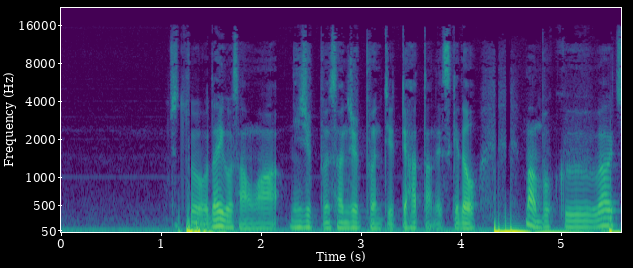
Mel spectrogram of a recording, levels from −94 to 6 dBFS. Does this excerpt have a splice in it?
no; 0 cuts

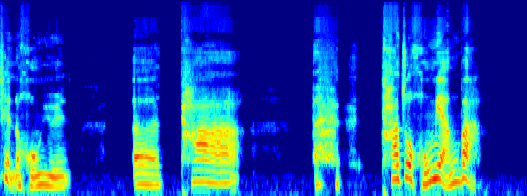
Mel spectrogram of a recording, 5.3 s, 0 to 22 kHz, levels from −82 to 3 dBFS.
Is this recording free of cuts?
yes; 0 cuts

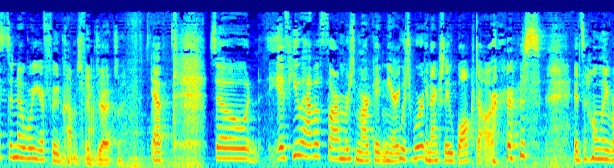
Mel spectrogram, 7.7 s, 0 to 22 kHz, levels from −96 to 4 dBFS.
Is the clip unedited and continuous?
no; 2 cuts; at 5.0 s, 5.3 s

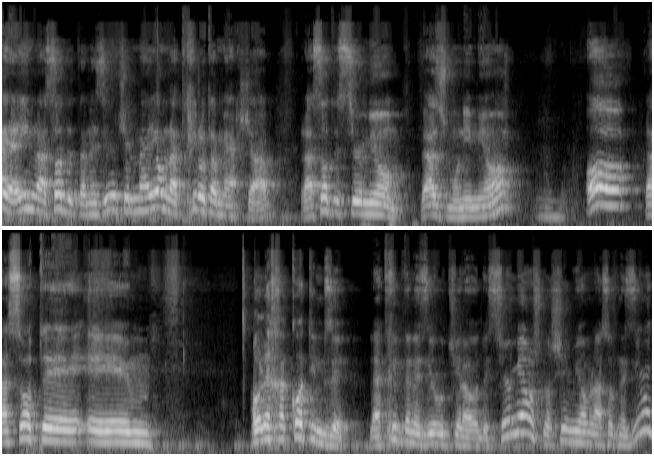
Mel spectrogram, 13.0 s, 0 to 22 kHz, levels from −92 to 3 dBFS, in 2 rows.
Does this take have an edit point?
no; 0 cuts

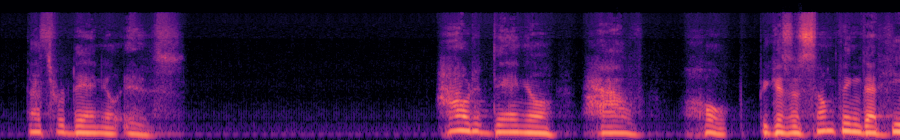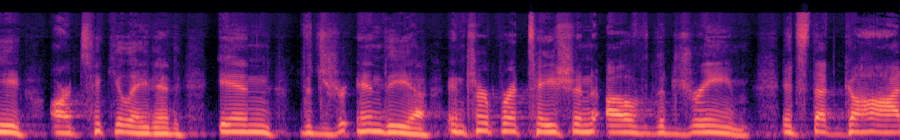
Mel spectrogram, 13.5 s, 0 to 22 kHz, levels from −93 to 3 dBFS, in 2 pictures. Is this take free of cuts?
no; 1 cut; at 5.6 s

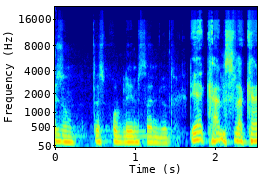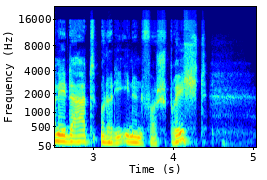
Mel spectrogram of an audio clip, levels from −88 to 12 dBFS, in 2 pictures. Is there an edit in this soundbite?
yes; 2 cuts; at 1.6 s, 3.3 s

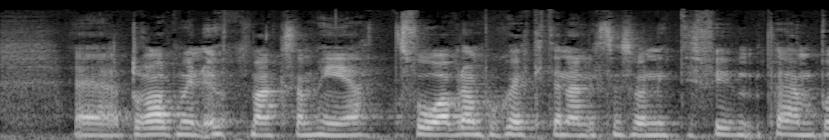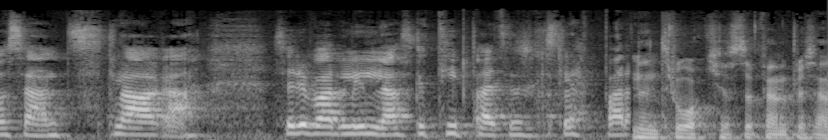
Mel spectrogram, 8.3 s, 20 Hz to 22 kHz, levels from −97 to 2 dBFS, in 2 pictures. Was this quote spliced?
yes; 7 cuts; at 2.0 s, 4.7 s, 5.8 s, 6.2 s, 6.5 s, 6.9 s, 7.3 s

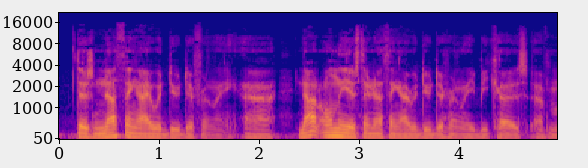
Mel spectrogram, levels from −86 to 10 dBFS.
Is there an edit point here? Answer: no; 0 cuts

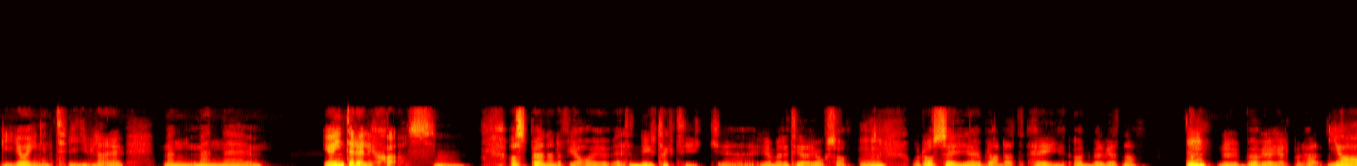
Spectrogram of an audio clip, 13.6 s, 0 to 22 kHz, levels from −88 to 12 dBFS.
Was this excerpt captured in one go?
no; 2 cuts; at 2.9 s, 6.2 s

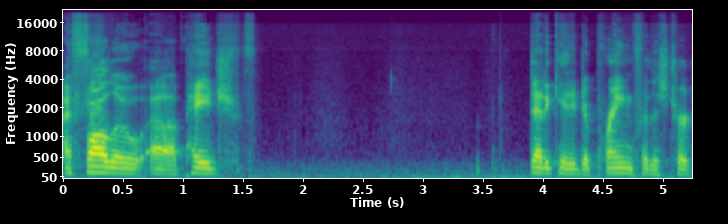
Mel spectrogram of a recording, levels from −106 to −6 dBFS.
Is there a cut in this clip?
no; 0 cuts

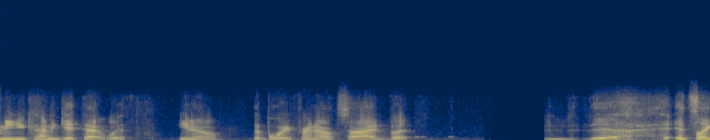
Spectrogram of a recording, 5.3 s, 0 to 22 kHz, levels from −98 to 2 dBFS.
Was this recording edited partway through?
no; 0 cuts

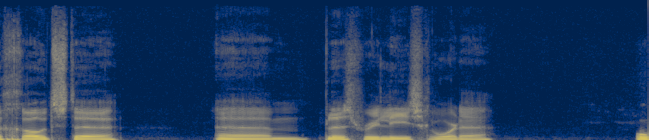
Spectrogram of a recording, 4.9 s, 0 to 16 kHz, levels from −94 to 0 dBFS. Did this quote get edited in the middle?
yes; 2 cuts; at 2.4 s, 3.2 s

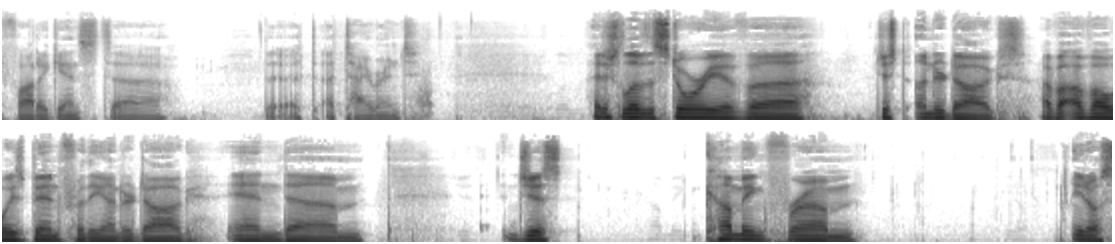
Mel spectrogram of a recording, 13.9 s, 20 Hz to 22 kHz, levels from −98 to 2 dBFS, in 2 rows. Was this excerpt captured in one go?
yes; 0 cuts

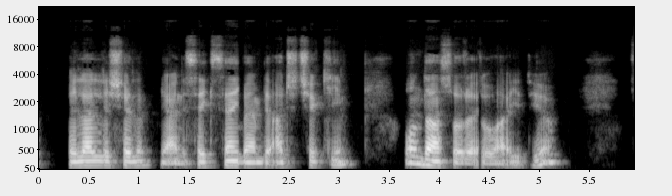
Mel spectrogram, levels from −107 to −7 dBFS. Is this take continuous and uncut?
no; 2 cuts; at 2.0 s, 4.4 s

